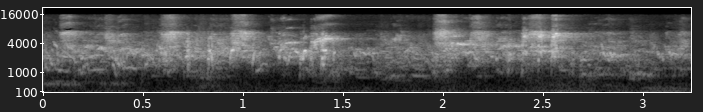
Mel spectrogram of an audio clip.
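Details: Pet budgies warble on a perch in rapid, excited chatter, with bright squeaky chirps clustered in bursts about every second.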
